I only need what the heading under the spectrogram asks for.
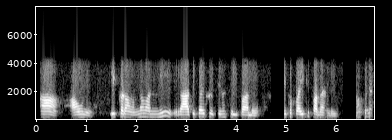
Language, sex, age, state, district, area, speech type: Telugu, female, 18-30, Andhra Pradesh, Anakapalli, rural, conversation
